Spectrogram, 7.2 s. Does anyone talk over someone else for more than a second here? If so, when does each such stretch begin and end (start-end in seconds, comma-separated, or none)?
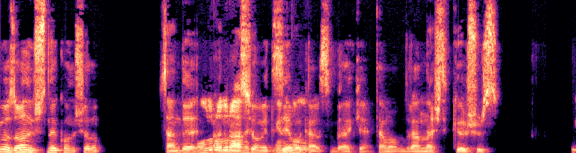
2.5-4.0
